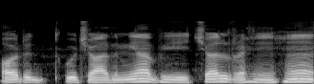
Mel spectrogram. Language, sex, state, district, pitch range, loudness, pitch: Hindi, male, Jharkhand, Ranchi, 105-125 Hz, -15 LUFS, 110 Hz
